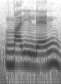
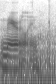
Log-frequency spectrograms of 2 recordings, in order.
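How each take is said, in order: First: The name is pronounced with Spanish sounds. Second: The name is pronounced with English sounds. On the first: This is the original pronunciation of the name. "so it's in Spanish" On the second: This is how people locally read the name. "but here everyone just reads it"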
